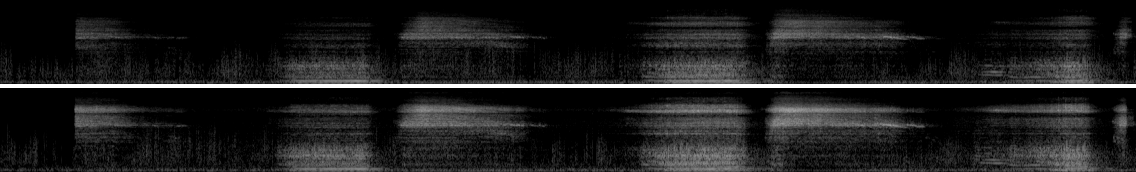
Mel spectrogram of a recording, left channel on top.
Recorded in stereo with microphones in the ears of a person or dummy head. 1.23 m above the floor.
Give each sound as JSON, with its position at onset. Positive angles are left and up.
{"t": 0.8, "sound": "snoring", "side_deg": -60, "distance_m": 1.4}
